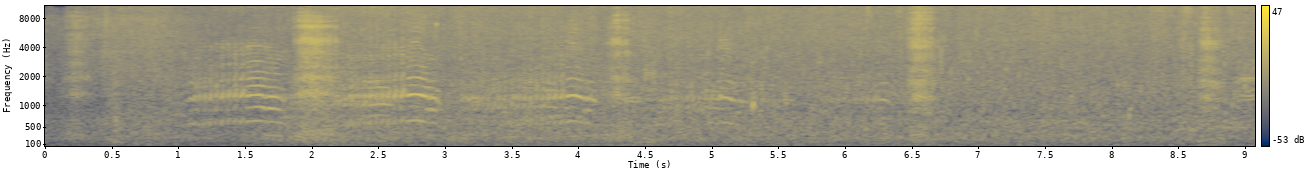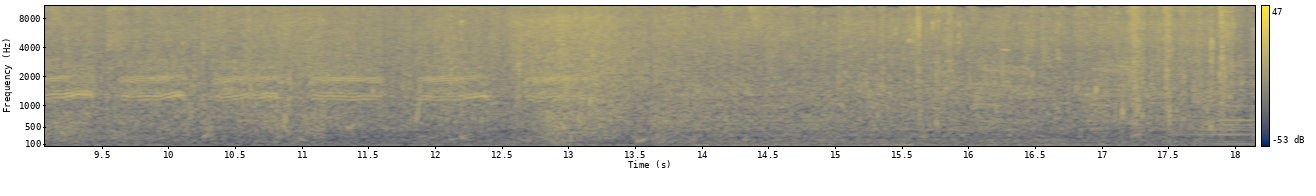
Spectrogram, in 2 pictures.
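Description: A land-based breeding colony of over 2,500 African penguins at Boulders Beach on the Cape Peninsula brays and honks in overlapping, harmonic calls, some loud, others softer, over a steady wash of surf and lapping water.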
